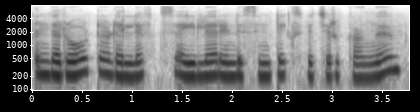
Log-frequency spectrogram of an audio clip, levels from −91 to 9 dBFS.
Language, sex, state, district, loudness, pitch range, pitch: Tamil, female, Tamil Nadu, Nilgiris, -16 LUFS, 195-220 Hz, 205 Hz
